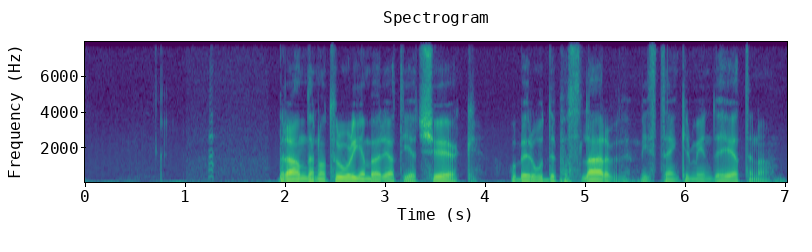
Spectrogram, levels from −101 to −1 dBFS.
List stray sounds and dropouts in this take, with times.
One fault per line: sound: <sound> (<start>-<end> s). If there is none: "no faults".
sound: laugh (1.2-1.3 s)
